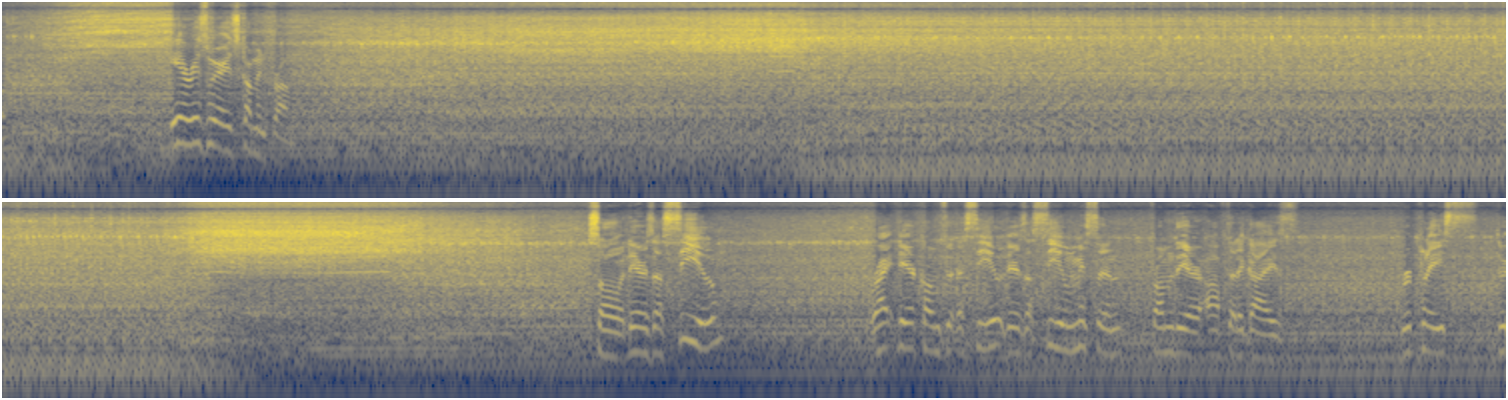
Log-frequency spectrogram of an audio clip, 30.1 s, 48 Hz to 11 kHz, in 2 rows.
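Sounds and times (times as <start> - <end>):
diesel engine idling: 0.0 - 30.0
rush of air hissing: 16.8 - 20.2.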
